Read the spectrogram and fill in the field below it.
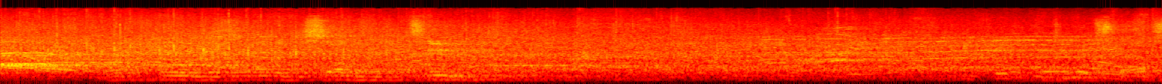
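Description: Voices chatter nearby in the crowd.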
